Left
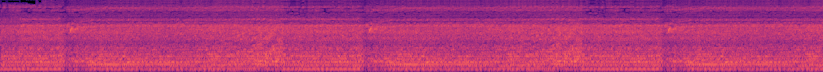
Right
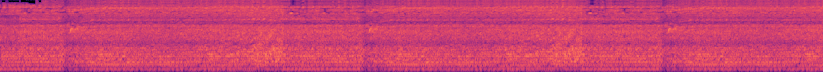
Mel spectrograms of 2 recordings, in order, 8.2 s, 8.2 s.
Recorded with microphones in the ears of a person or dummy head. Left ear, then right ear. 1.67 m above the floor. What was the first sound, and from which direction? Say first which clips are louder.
A drone: right 4 dB; 45° right (ahead or behind).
